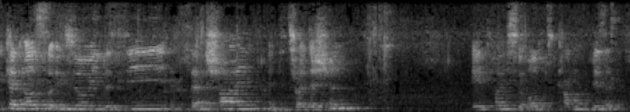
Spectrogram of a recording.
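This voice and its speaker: In a room with audible echo and light background noise, a woman speaks at a moderate pace in a high, flat, monotone voice. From Tunisia. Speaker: engineering student and wiki volunteer; conference presenter. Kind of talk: conference talk. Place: meeting room. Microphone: camera far.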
